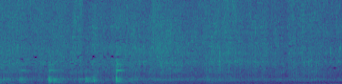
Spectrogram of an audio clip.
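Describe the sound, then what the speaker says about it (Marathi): Moong dal being sautéed in hot oil in a pan for a quick capsicum dry sabji, giving a steady sizzle and frying hiss with a few soft stirring scrapes throughout. "थोडी तेलाबरोबर परतूयात आपण तिला।"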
